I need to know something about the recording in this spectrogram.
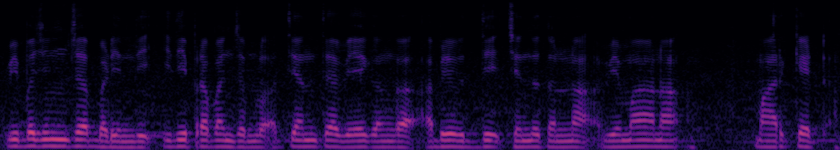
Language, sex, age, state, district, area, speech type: Telugu, female, 18-30, Andhra Pradesh, Chittoor, urban, spontaneous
